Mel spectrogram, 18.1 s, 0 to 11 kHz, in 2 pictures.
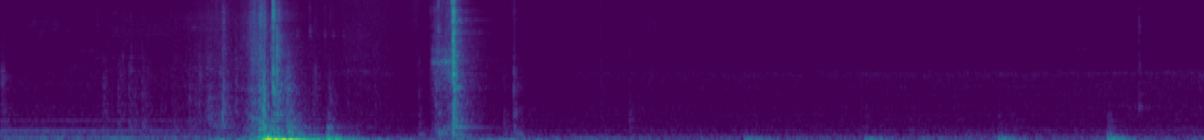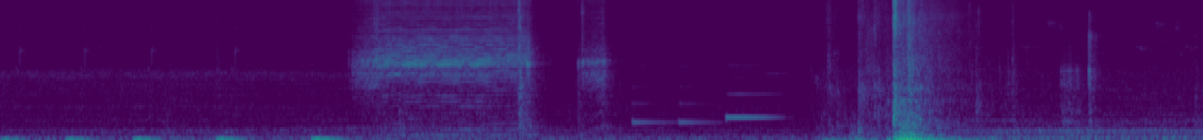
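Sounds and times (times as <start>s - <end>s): three-note electronic beep tune: 13.8s - 15.0s
latch releasing thunk: 15.2s - 16.6s.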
